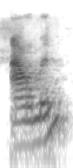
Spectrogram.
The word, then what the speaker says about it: almond: almond almond salmon salmon now remove the L from either one of these words you still know what's going on you still know what a salmon is you still know what an almond is you don't we don't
